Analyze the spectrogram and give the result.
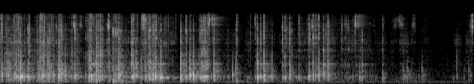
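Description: Long black nails scratch and tap the ridged clear plastic base of a hollow, mostly empty plastic sports drink bottle held bottom-up. A rapid, irregular stream of crisp clicks and bright scratchy crinkles rides over a hollow plastic tone. The taps grow sparser and quieter toward the end.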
